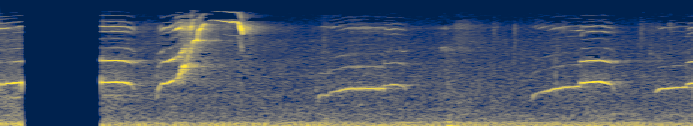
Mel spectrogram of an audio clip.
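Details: Young monkey of an archaeological park crying without its mother's attention: a short cut, a sharp rising squeal, then three thin, curved, whistled wails spaced about a second apart over low background rumble.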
